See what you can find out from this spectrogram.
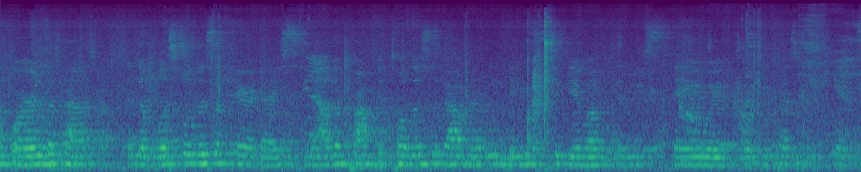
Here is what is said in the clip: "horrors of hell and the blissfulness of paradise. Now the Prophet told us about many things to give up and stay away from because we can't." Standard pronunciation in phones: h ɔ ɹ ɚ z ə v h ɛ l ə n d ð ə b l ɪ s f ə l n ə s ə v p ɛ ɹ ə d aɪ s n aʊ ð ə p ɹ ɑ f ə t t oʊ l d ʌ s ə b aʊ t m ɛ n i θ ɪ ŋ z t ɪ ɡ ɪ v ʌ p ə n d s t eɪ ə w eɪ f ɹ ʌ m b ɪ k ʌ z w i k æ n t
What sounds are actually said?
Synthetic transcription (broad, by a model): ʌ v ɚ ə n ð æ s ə n ð ə b l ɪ s f l n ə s ə v p ɛ ɹ ə d aɪ s n aʊ ð ə p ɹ ɑ f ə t t oʊ l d ʌ s ə b aʊ t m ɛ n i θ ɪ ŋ t ɪ ɡ ɪ v ʌ p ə n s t eɪ ə w eɪ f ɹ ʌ b ɪ k ʌ z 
